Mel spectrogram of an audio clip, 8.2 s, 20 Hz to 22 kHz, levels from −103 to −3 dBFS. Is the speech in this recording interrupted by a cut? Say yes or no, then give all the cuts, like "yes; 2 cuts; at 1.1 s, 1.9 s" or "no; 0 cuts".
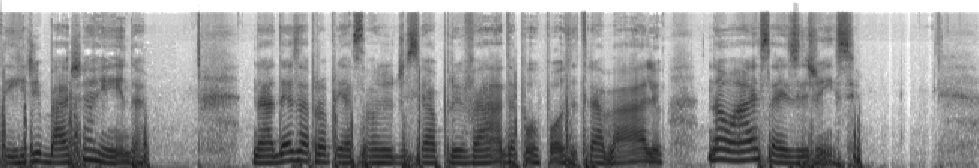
no; 0 cuts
